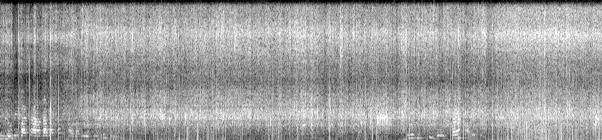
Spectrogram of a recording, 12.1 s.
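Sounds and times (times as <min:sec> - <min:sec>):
oil spattering crackles: 0:00.0 - 0:12.0
paste frying in hot oil: 0:00.0 - 0:12.0.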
